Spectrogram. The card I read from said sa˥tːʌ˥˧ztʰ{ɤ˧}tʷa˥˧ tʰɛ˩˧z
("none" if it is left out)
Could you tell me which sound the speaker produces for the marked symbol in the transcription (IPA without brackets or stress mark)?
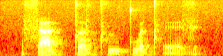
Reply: ɯ˧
